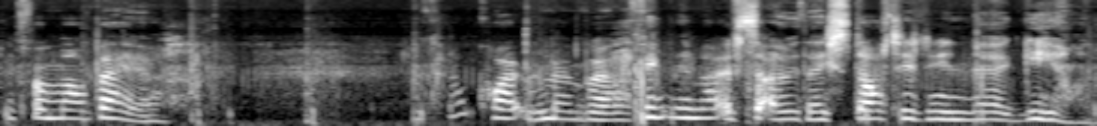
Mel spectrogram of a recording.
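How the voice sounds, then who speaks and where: A woman's voice: on the high side, moderate pace, darkish tone, slight background noise. Chatty British woman vlogging on a trail. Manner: chatty, rambling, self-correcting. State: a bit out of breath. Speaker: walking vlogger. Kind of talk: casual vlog narration while walking. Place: outdoors on a walking trail. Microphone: handheld camera.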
